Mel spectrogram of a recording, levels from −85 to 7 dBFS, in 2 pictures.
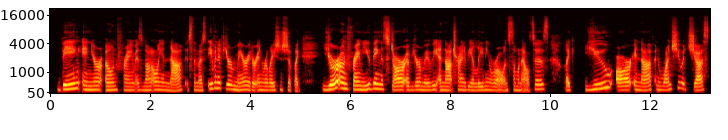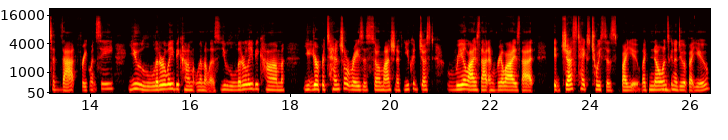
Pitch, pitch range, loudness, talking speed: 185 Hz, 175-210 Hz, -23 LUFS, 205 wpm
